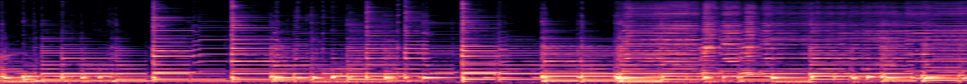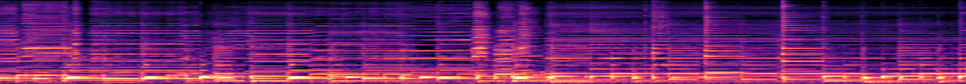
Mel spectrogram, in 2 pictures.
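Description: Harmonica played from a neck holder, a melody over strummed acoustic guitar chords in an instrumental break of a folk song.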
